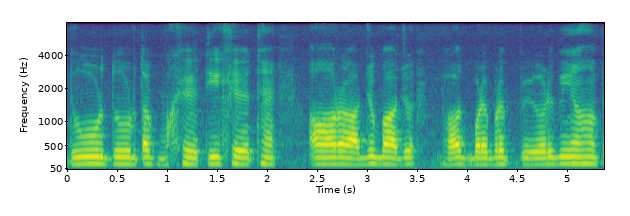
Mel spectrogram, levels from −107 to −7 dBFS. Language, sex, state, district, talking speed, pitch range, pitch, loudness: Hindi, female, Punjab, Fazilka, 190 wpm, 130-135 Hz, 135 Hz, -16 LUFS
